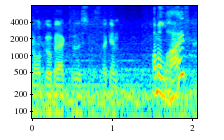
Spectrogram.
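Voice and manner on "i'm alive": high, loud disbelief; shocked to still be alive; surprised. Real, not acted. Survives unexpectedly in game.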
